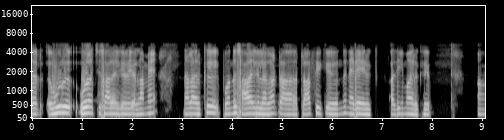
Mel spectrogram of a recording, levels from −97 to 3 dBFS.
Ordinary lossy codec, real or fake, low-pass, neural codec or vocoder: none; real; 5.4 kHz; none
